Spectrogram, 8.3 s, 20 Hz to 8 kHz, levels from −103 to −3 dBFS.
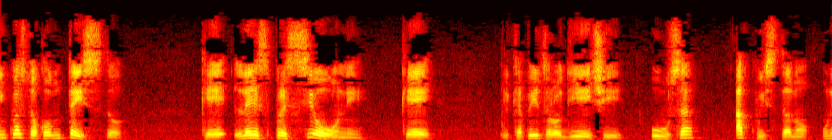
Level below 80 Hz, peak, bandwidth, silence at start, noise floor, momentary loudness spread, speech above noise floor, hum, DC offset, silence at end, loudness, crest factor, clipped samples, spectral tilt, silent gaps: -74 dBFS; -6 dBFS; 7.4 kHz; 0 s; -65 dBFS; 13 LU; 36 dB; none; under 0.1%; 0 s; -28 LUFS; 24 dB; under 0.1%; -3.5 dB/octave; none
